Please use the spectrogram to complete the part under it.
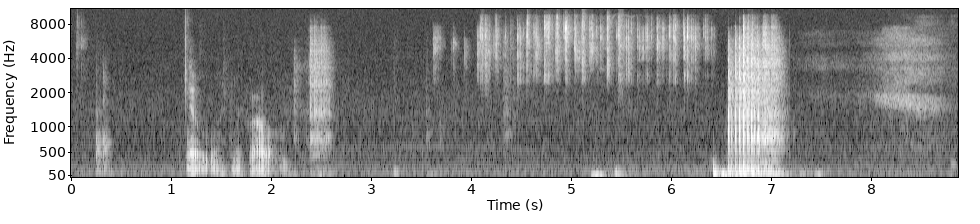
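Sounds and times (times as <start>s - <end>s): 
speech: 1.2s - 2.0s
dice rolled for a stamina check in a tabletop game: 3.6s - 7.2s.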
